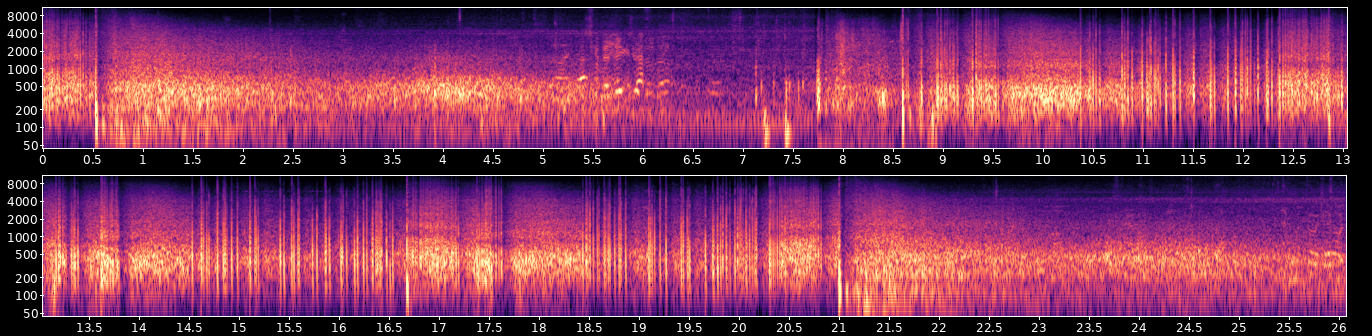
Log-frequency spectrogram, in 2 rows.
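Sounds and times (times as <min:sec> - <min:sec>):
firework shells crackling: 0:00.0 - 0:26.0.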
